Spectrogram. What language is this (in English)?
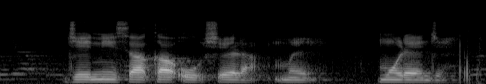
Venda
